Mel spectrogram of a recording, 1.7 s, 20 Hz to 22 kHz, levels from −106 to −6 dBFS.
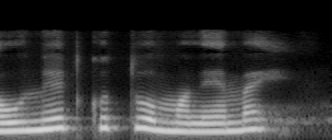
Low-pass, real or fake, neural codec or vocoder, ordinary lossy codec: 9.9 kHz; fake; codec, 24 kHz, 0.9 kbps, WavTokenizer, large speech release; none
